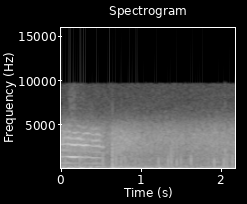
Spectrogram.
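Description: A lull in a recording of Hausa traditional music: a held sung or fiddle note fades out about half a second in, leaving low background rumble with faint clicks.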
